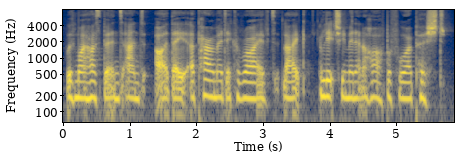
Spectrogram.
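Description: Gravelly, swearing woman host. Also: fairly low pitch, completely flat delivery, fairly quick, fairly bright tone. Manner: emphatic, swears freely. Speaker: podcast host. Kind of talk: candid casual conversation.

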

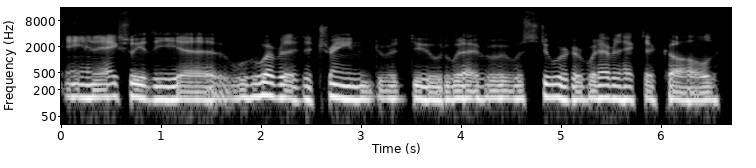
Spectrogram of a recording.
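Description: A man hosting a bedtime podcast in a meandering, halting monologue full of tangents, with a gravelly, creaky voice. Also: medium pitch, monotone, darkish tone, no echo. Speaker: podcast host.

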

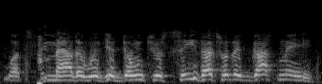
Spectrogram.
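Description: High-voiced cranky old miser. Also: male voice, fairly even intonation, moderate pace, slightly rough. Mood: indignant, grudging. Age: older. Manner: blustering, badgering, querulous. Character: cranky, stingy, suspicious old uncle fearing murder. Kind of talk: old-time radio drama acting. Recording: noisy, muffled old radio recording.

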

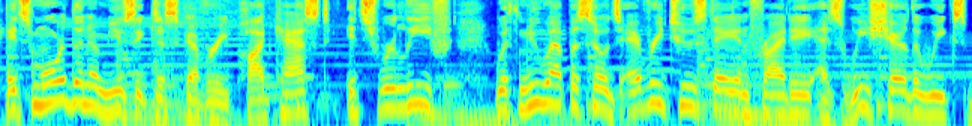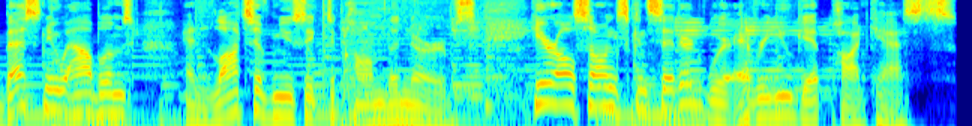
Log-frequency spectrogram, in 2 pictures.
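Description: A man's voice: on the high side, big pitch swings, moderate pace, music in the background. A man reading a scripted podcast promo in a soothing, inviting manner.

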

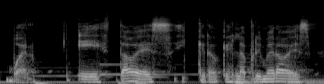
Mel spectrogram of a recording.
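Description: A man's voice: mid-range voice, little pitch movement, normal speed. A man hosting a podcast, telling a story in an informal, conversational way with sardonic asides. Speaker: podcast host. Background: music.

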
